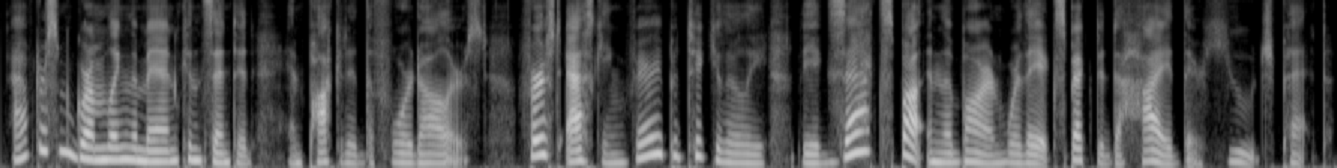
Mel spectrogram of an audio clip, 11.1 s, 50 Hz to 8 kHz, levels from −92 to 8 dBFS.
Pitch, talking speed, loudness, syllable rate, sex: 195 Hz, 155 wpm, -20 LUFS, 4.7 syllables/s, female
